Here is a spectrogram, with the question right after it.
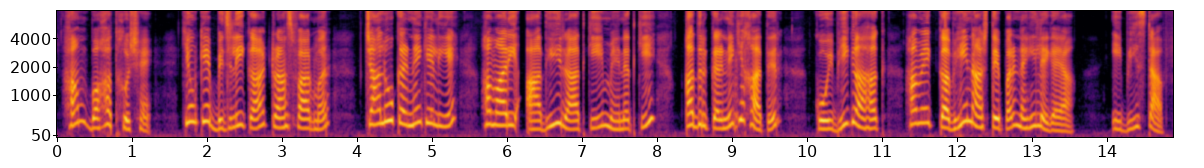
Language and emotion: Urdu, happy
